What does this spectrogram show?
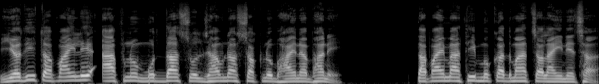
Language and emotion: Nepali, neutral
